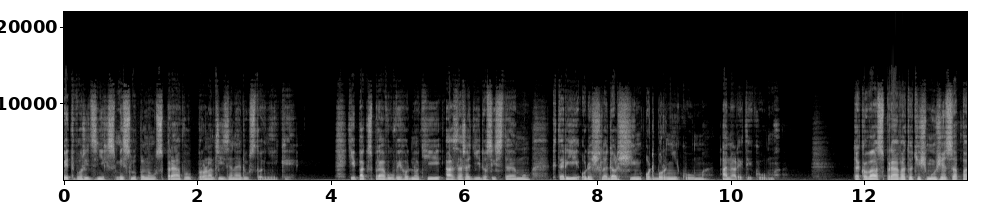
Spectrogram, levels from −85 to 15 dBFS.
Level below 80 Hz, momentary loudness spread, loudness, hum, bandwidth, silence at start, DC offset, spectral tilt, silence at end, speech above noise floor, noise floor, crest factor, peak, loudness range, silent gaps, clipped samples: -36 dBFS; 16 LU; -19 LUFS; none; 12.5 kHz; 0 s; under 0.1%; -4.5 dB/octave; 0 s; 38 dB; -56 dBFS; 20 dB; 0 dBFS; 4 LU; none; under 0.1%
